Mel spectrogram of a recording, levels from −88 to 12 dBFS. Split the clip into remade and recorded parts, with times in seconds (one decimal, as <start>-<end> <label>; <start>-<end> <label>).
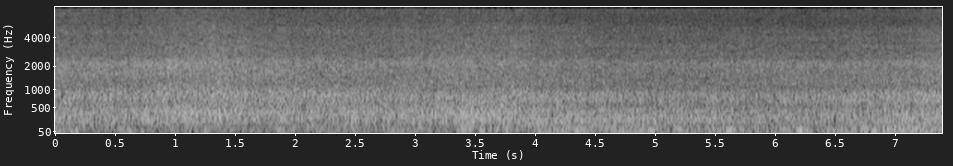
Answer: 0.0-1.9 remade; 1.9-2.5 recorded; 2.5-7.4 remade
